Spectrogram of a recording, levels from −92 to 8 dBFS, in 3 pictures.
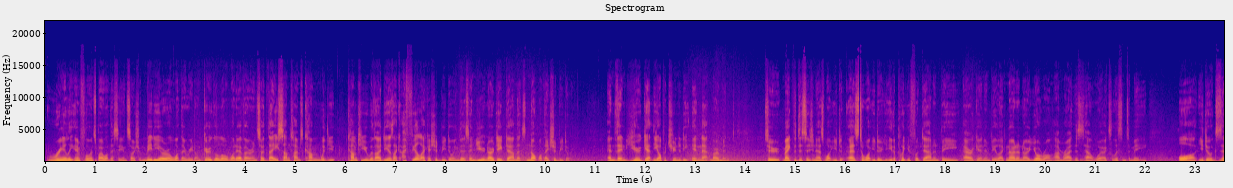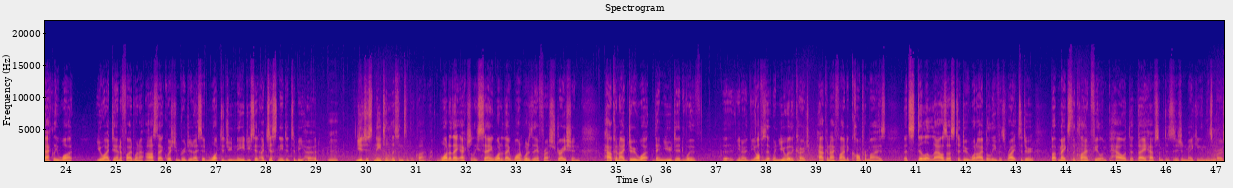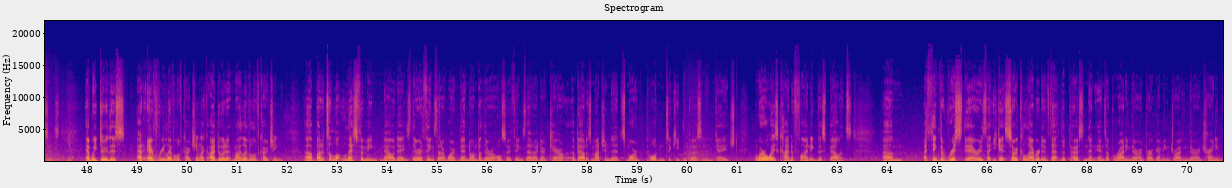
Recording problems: wind noise on the microphone; occasional gusts; 20 dB below the speech
murmuring crowd; faint; throughout; 30 dB below the speech

